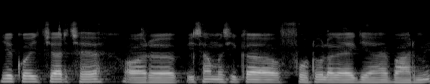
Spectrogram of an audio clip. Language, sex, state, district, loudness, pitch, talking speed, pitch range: Hindi, male, Jharkhand, Jamtara, -27 LUFS, 115 Hz, 195 wpm, 105-125 Hz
